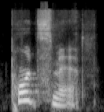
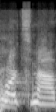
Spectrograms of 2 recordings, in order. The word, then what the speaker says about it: Portsmouth: The Portsmith. How you say it? Portsmith. Okay, you said it right. It's not Portsmouth.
